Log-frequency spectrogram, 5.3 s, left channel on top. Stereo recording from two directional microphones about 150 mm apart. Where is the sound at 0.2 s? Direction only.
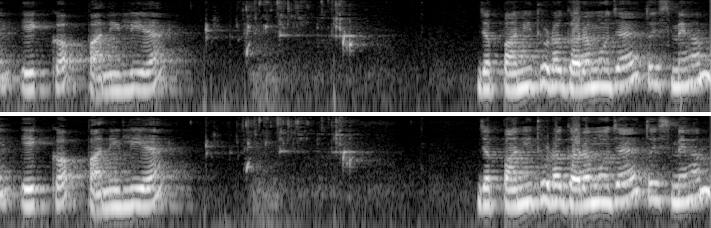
35° right (ahead or behind).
